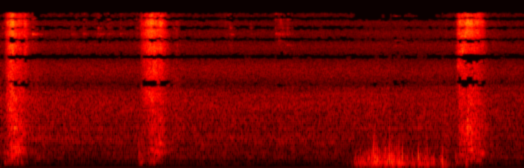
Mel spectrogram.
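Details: Dog having a sneezing attack right after shredding a stuffed toy, before playing: three short, sharp snorting sneezes with a rustling, snuffling scuffle between the second and third; repeated sneezing.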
